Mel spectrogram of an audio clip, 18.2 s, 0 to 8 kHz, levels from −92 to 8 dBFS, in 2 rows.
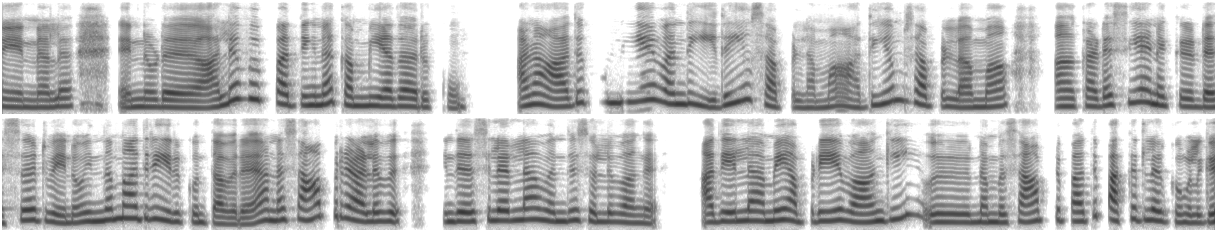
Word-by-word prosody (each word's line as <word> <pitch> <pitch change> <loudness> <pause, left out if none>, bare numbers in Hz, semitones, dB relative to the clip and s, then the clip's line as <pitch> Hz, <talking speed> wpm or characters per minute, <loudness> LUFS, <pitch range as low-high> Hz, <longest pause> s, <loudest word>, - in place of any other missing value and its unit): என்னால 190 +1 -2 0.5
என்னோட 200 0 -1 0.4
அளவு 400 - +1 0.2
பார்த்தீங்கன்னா, 255 +1 +2
கம்மியாதான் 225 -2 +2
இருக்கும். 190 0 -10 0.4
ஆனா 270 +4 +2 0.2
அதுக்குள்ளேயே 315 - -2
வந்து 280 0 +2 0.2
"இதையும் 320 - 0
சாப்பிடலாமா? 185 -1 -4
அதையும் 285 - -2
சாப்பிடலாமா? 205 -6 -1 0.5
அ - - +3 0.2
கடைசியா 255 +9 -1
எனக்கு 235 -4 -1
டெசர்ட் 250 +8 +1
வேணும்." 210 +3 0
இந்த 270 +3 +3
மாதிரி 315 -1 +2
இருக்கும் 220 -3 -4
தவிர, 170 -1 0 0.2
ஆனா 275 +1 +1
சாப்பிடுற 345 +3 +1
அளவு, 240 0 +1 0.4
இந்த 245 +1 +3 0.2
சிலர்லாம் 275 +1 +2
வந்து 245 +2 0
சொல்லுவாங்க. 225 -4 -2 0.5
அது 225 +2 0
எல்லாமே 260 +1 +2
அப்படியே 250 +3 +2 0.2
வாங்கி, 255 +7 +2 0.2
உ - - +1 0.4
நம்ம 220 0 0
சாப்பிட்டு 260 +4 0
பார்த்து 245 +8 0
பக்கத்தில 275 +1 +2
இருக்கவங்களுக்கு 215 -2 0
245 Hz, 130 wpm, -23 LUFS, 215-275 Hz, 0.5 s, அ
